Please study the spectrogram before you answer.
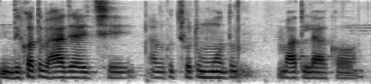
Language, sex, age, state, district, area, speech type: Maithili, female, 30-45, Bihar, Darbhanga, rural, spontaneous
